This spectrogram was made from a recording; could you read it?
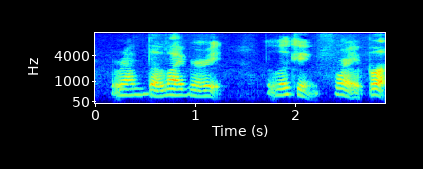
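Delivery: ordinary delivery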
